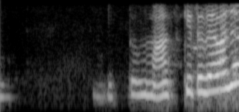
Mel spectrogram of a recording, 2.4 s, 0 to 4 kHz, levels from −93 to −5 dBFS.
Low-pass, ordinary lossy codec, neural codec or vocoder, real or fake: 3.6 kHz; none; vocoder, 44.1 kHz, 128 mel bands every 512 samples, BigVGAN v2; fake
